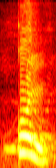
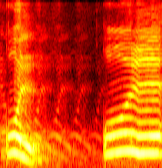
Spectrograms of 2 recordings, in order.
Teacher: کل کریں گے تو یہ باریک پڑھنا ہوگا، قاف کو موٹا پڑھیں گے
